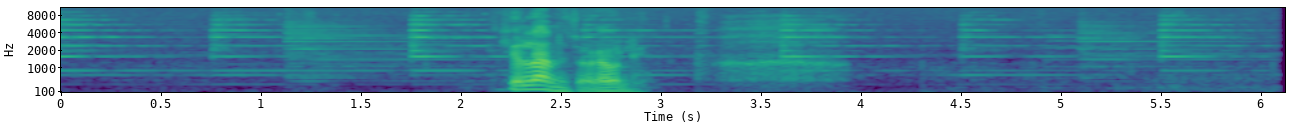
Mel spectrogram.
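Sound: church bells ringing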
